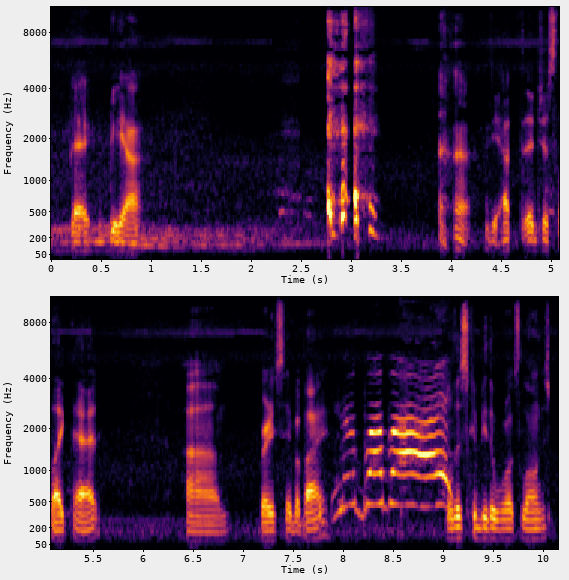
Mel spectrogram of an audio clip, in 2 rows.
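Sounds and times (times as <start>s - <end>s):
speech: 0.2s - 1.0s, 3.2s - 5.7s, 6.4s - 10.1s
child coughing: 2.8s - 3.3s.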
